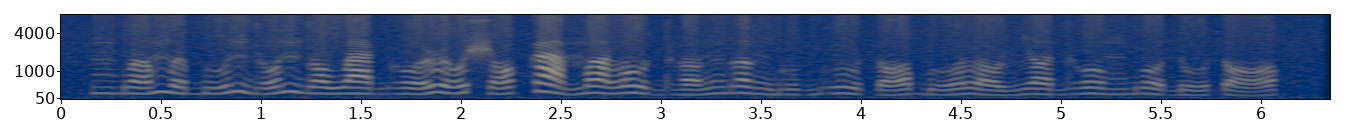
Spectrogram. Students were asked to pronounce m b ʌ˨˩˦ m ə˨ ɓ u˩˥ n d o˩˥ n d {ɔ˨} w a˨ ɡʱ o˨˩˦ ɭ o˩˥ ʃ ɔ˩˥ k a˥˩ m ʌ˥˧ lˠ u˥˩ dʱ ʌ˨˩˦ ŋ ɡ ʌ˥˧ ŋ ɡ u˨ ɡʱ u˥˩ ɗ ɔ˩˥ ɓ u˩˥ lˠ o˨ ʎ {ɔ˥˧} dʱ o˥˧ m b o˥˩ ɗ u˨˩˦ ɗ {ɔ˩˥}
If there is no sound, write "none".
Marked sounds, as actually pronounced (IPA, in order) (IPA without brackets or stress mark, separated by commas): ɔ˨, ʌ˥˧, ɔ˨˩˦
